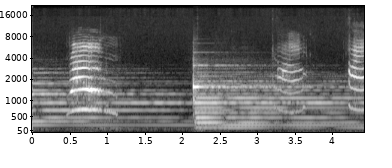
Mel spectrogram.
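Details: Cat giving three meows, one long drawn-out call followed by two shorter ones, the last cut off, set against sustained background music chords.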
